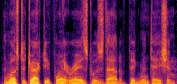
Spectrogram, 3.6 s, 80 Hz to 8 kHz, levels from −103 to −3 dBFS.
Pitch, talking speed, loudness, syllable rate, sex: 90 Hz, 150 wpm, -18 LUFS, 4.7 syllables/s, male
